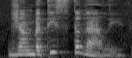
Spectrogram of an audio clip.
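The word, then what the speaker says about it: Giambattista Valli: very fun feminine flirty Vibe J hang on jamb Batista Valley that's how the man on YouTube told me to pronounce that any of his spring 2023 collection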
